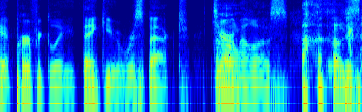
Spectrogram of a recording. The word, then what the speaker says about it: Tera Melos: It's so stressful to me, you know, like when we named Tera Melos, I remember at the time the concept was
